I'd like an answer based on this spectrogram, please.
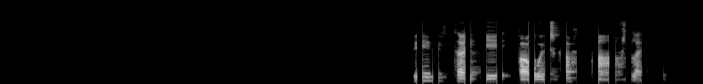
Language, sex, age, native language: Icelandic, male, 40-49, Icelandic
